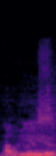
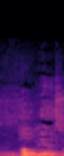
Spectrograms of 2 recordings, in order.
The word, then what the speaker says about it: Publius: Publius. – Publius, okay, I'm going with what you said, okay.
